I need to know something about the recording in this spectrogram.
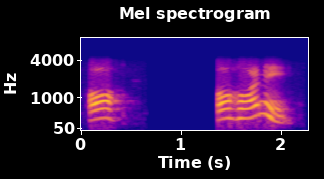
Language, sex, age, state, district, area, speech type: Assamese, female, 30-45, Assam, Lakhimpur, rural, conversation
